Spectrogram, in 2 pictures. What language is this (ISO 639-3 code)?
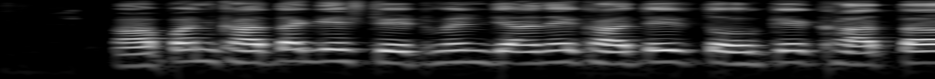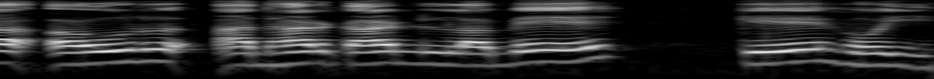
mag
